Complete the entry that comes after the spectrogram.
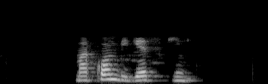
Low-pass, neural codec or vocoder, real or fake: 3.6 kHz; none; real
